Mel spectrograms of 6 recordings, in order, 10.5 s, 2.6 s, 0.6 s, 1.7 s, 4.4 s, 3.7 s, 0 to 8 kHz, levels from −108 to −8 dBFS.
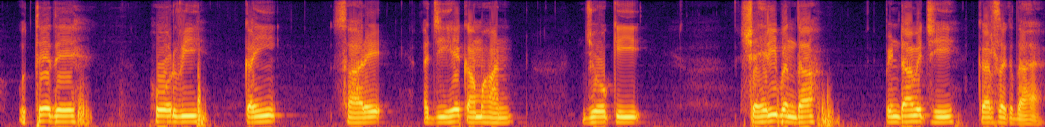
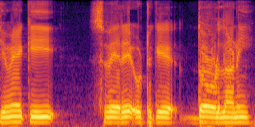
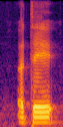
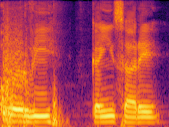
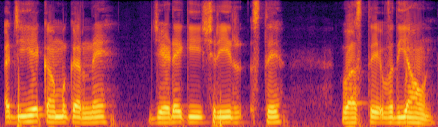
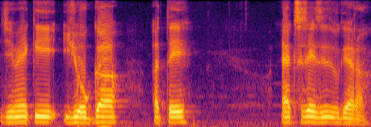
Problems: constant background noise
